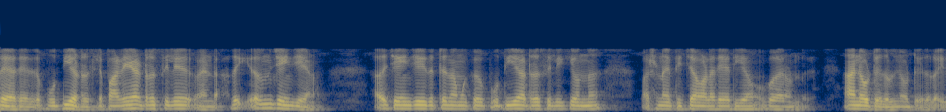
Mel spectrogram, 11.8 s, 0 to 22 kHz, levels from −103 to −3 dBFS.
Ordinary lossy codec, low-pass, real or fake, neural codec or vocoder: none; 3.6 kHz; real; none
